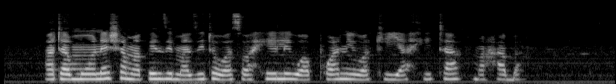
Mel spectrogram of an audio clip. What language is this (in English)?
Swahili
